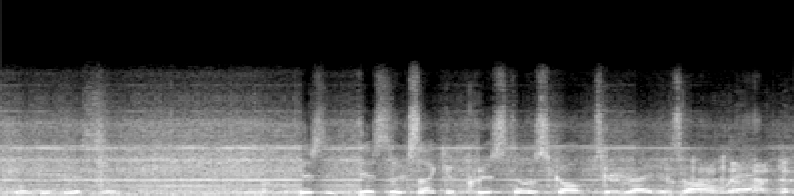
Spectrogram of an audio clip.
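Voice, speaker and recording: This is a man speaking. Loud background noise runs behind him. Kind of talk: tour guide explanation. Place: factory.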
